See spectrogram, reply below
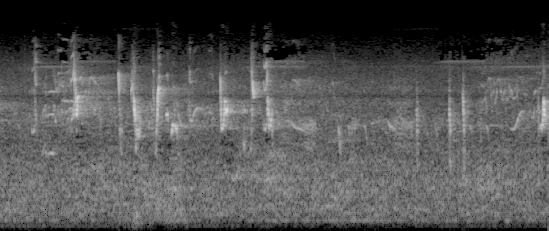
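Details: At Hervey Bay, Queensland, a brown honeyeater delivers bright high chirps and quick whistled notes in uneven bursts, with faint background hiss.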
